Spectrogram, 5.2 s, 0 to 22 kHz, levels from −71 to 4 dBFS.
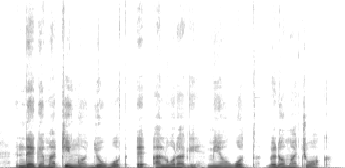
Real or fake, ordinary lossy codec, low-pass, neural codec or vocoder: real; none; none; none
